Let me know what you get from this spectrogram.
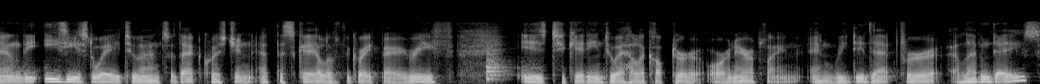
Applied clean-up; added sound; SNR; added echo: neural mask model RNNoise.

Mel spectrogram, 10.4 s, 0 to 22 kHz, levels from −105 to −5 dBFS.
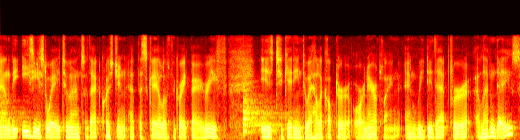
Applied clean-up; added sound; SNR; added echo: none; Drum; 17 dB; none.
